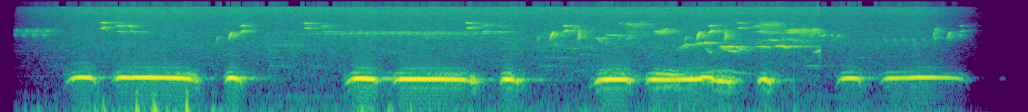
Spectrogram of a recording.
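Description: A dove gives four low, hollow cooing phrases, each about a second long with a slight swell, while faint high chirps of small birds sound in the background.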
